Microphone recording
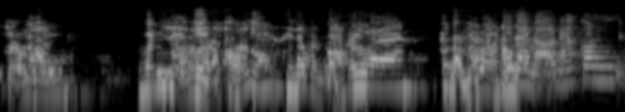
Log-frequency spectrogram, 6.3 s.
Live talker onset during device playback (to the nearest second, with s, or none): 5 s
